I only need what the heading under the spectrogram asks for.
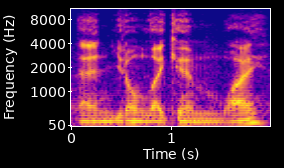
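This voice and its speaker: A cool private investigator in a game cutscene. His low voice is dry and unruffled, with a wry edge, over faint music. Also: steady tone, takes it slowly. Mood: dry, relaxed. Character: laid-back, dry-witted male private investigator. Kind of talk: English video game dub cutscene acting.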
